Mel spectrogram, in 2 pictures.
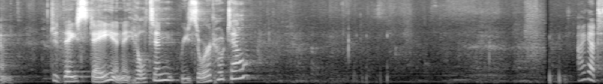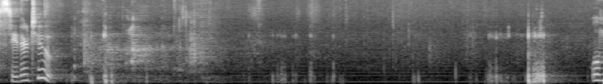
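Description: A child reads aloud haltingly through a microphone, with pauses between lines.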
